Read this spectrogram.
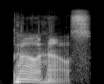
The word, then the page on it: powerhouse: British English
